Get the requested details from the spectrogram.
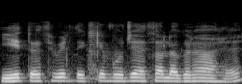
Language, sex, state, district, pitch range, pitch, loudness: Hindi, male, Maharashtra, Mumbai Suburban, 150-165 Hz, 155 Hz, -15 LUFS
